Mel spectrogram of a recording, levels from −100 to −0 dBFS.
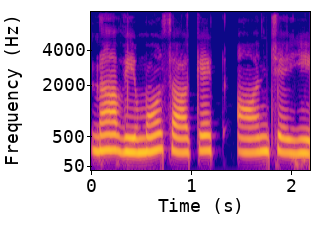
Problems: none marked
